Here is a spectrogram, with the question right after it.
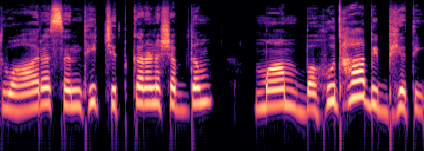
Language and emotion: Sanskrit, fearful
